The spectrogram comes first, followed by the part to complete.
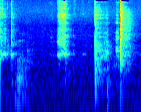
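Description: Small round metal tin of a dry brush-cleaner sponge being handled: sharp metallic clacks of the tin and its lid, one at the start and two close together near the end, with a softer scrape in between.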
